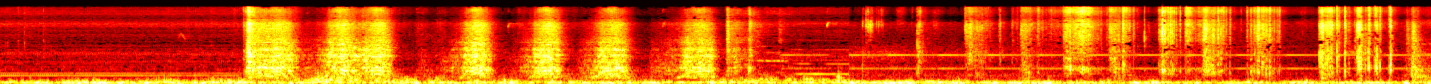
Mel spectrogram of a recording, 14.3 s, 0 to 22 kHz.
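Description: Ford 7.3L Powerstroke diesel cranking slowly on its starter without catching, in slow, even strokes of a little more than one a second: the batteries are too weak to start it. From about halfway through, a steady two-note tone sounds over further cranking.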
